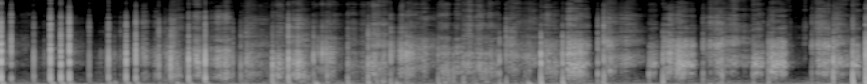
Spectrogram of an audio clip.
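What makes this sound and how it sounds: Fingernails scratch along the engraved lid of a closed, hollow wooden Mikado box, close to the mic. Dry, scratchy scraping in the mids is broken by many sharp little clicks and taps, with bright edges and almost no low end.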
